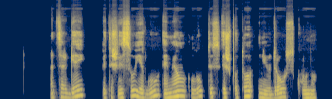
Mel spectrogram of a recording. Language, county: Lithuanian, Vilnius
